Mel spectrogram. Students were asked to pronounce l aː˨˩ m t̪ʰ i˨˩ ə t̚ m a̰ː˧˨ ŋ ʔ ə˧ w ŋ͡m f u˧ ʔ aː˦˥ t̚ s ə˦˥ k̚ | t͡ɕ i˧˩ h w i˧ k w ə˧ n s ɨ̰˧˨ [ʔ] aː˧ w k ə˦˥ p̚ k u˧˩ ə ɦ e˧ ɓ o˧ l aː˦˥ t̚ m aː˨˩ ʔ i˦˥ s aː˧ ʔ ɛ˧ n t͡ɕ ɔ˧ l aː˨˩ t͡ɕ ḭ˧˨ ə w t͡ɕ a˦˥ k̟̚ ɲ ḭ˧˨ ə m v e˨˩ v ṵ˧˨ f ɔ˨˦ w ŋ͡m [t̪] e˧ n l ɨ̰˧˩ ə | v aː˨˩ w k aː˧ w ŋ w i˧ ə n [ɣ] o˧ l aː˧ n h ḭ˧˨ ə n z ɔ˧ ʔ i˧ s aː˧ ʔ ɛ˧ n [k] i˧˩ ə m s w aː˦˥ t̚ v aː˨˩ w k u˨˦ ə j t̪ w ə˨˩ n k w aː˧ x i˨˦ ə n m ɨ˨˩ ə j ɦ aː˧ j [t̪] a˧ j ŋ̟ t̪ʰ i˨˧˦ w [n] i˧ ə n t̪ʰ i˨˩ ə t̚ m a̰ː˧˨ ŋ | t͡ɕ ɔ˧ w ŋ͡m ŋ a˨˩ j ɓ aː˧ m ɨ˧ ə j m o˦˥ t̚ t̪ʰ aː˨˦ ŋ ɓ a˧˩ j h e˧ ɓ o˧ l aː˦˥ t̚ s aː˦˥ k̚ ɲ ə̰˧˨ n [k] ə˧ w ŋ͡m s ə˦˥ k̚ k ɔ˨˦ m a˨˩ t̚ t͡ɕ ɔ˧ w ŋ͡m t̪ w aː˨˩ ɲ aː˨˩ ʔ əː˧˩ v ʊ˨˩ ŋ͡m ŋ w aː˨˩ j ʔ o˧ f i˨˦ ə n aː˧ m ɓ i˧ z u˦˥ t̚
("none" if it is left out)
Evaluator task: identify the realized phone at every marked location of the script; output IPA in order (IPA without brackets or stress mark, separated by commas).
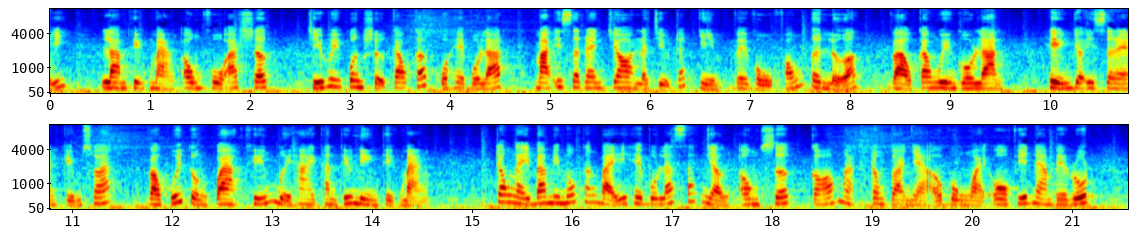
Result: k, t̪, ɣ, k, t̪ʰ, n, ʔ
